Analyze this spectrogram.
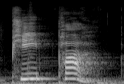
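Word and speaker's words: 피파: Eles falam pipa. Por quê? Porque não existe FVZ, certo? O F grande das maioria das vezes, ele é escrito com pia, que é o mais parecido com F, certo? Então, pipa, eles falam pipa, né?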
